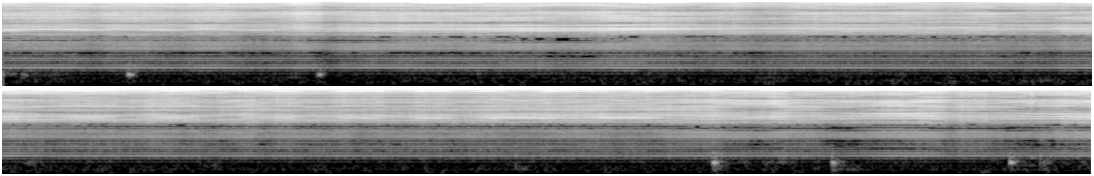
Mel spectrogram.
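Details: High frequency facial device with precision tip on a higher-than-usual setting, going over mustache area, cheeks, chin and lips again; steady high-pitched electrical buzz and hiss with faint intermittent clicks at skin contact.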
